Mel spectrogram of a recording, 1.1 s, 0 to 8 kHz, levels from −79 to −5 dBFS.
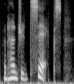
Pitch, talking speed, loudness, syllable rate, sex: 210 Hz, 160 wpm, -17 LUFS, 6.0 syllables/s, female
